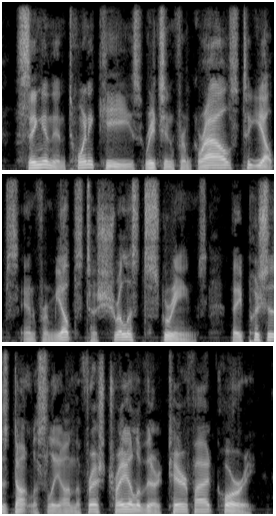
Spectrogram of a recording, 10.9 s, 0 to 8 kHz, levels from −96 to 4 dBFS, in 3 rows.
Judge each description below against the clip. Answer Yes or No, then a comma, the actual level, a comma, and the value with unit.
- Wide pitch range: Yes, wide, 5.7 semitones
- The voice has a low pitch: Yes, low, 115 Hz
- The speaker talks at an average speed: Yes, average, 145 wpm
